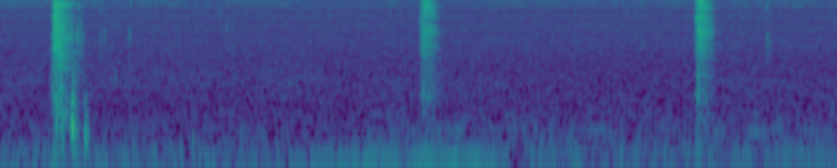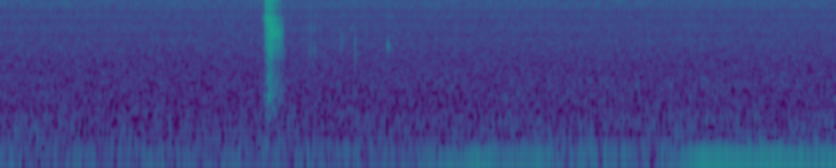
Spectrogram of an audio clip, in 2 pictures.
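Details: Kitten sneezing, possibly coughing: four brief, sharp sneezes spread over about seventeen seconds in a quiet room.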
